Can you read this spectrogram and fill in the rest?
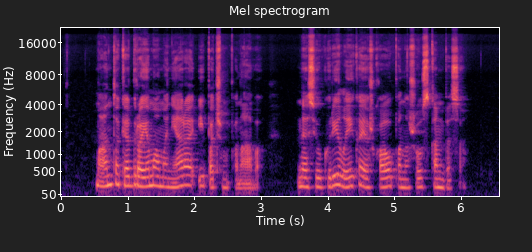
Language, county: Lithuanian, Vilnius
